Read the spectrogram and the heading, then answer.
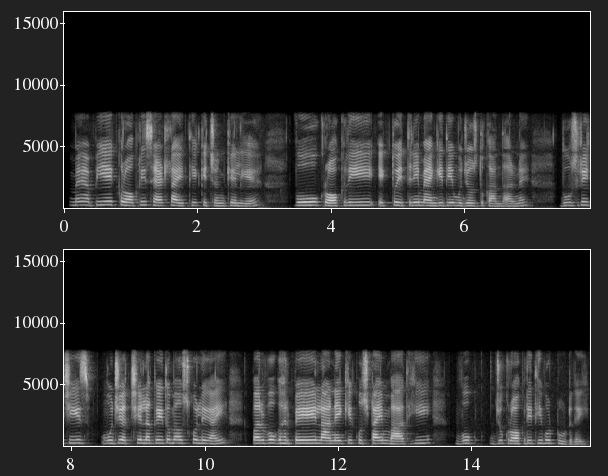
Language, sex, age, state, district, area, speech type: Hindi, female, 30-45, Rajasthan, Jaipur, urban, spontaneous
